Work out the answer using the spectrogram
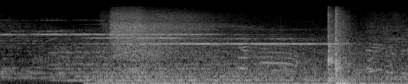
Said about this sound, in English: I departed Mexico City on a narrow-gauge train that would take me up into the mountains.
